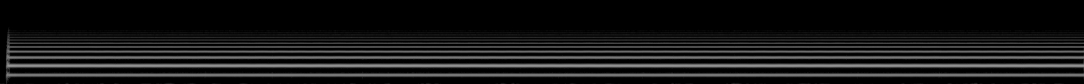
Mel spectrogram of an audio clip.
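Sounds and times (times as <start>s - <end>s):
trumpet: 0.0s - 10.8s.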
